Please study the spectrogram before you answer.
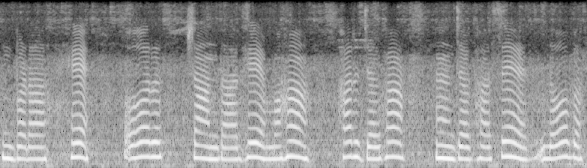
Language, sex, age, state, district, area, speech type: Urdu, female, 18-30, Uttar Pradesh, Gautam Buddha Nagar, urban, spontaneous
